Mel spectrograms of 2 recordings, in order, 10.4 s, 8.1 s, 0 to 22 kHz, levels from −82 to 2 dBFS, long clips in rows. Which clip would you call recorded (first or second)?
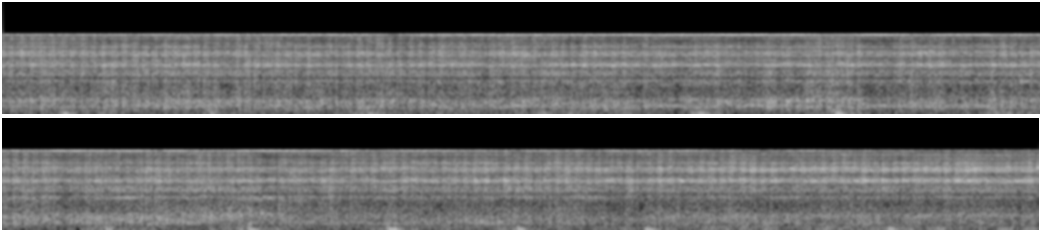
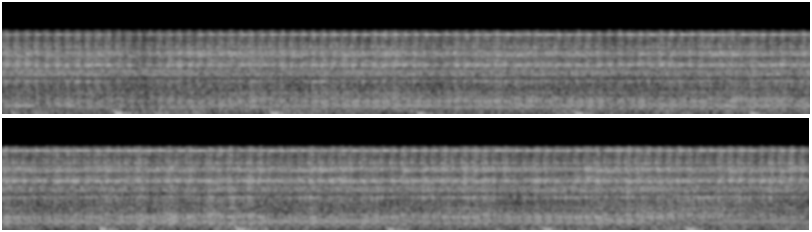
second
